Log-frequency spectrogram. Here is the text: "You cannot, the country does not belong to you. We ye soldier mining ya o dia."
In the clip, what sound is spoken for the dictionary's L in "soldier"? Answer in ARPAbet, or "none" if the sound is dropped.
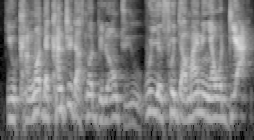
none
